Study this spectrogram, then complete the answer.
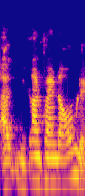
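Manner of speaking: ordinary delivery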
